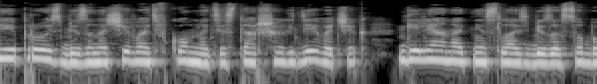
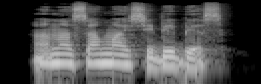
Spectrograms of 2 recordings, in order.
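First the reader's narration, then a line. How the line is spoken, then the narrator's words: Tired. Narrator (Russian): устало произнес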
